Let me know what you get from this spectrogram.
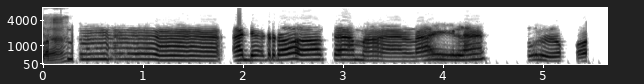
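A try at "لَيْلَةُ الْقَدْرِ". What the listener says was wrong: Lailatul Qadar. Cepat pengucapannya cepat Nenek. Lailatul Qadar. Qadar. Qadar.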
